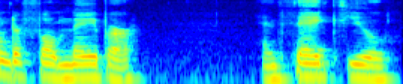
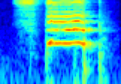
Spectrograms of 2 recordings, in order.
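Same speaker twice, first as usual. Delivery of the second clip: much higher, louder tiny voice; little man shouts; 11 dB louder than usual. Acted. Hidden little man shouting at neighbor, high tiny voice.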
